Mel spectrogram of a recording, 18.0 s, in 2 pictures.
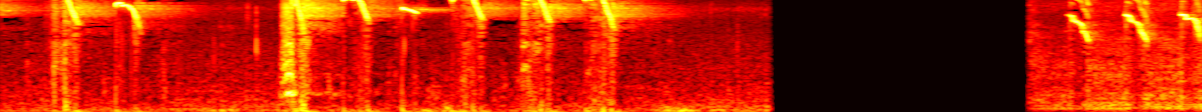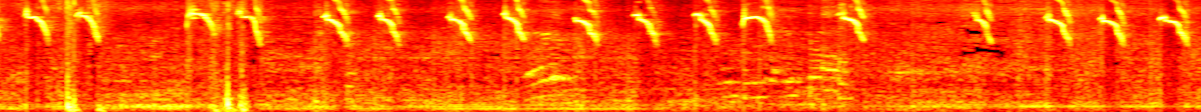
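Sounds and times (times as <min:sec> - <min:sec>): baby chicks peeping: 0:07.8 - 0:18.0.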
